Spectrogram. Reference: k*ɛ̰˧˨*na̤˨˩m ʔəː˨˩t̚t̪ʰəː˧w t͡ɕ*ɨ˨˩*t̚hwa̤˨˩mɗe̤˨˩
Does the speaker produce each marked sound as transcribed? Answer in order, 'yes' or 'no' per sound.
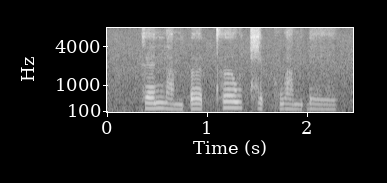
no, no

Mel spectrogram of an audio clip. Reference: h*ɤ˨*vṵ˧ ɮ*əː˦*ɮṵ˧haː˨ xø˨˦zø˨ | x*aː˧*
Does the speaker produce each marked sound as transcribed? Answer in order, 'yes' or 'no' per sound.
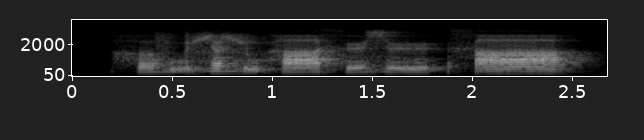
yes, no, yes

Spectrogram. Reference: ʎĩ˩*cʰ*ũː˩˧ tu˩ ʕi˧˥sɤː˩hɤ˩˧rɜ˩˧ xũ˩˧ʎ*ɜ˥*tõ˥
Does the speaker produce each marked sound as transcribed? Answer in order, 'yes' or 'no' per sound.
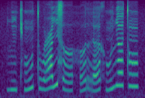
yes, yes

